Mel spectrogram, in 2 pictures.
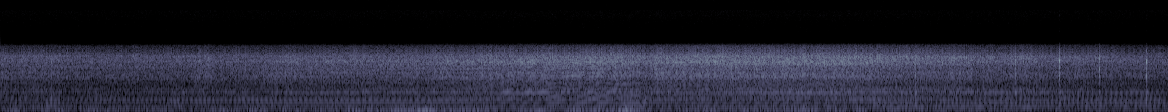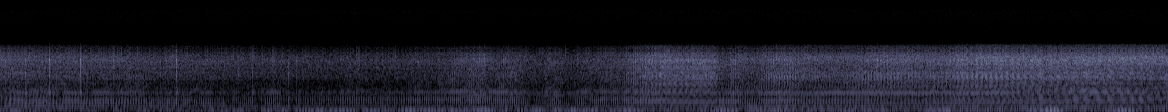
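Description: KTM supermoto motorcycle engine pulling hard up a dirt road. The engine note rises and falls with the throttle and gear changes, and eases off briefly about two-thirds through before picking up again.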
